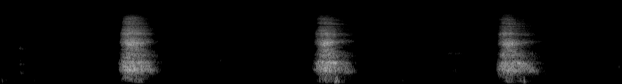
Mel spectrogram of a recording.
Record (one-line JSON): {"exhalation_length": "6.2 s", "exhalation_amplitude": 11588, "exhalation_signal_mean_std_ratio": 0.3, "survey_phase": "beta (2021-08-13 to 2022-03-07)", "age": "45-64", "gender": "Female", "wearing_mask": "No", "symptom_none": true, "smoker_status": "Ex-smoker", "respiratory_condition_asthma": false, "respiratory_condition_other": false, "recruitment_source": "REACT", "submission_delay": "3 days", "covid_test_result": "Negative", "covid_test_method": "RT-qPCR", "influenza_a_test_result": "Negative", "influenza_b_test_result": "Negative"}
